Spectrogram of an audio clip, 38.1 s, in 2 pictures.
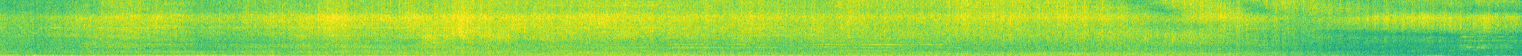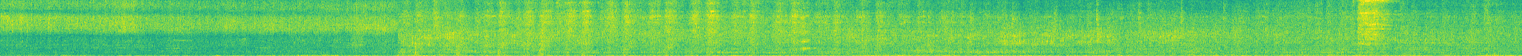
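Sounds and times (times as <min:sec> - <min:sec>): diesel locomotives rumbling: 0:00.0 - 0:38.0
wind buffeting microphone: 0:20.7 - 0:38.0.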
